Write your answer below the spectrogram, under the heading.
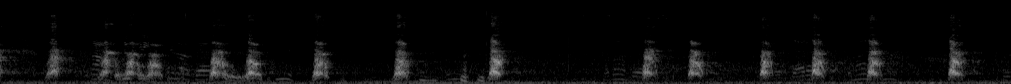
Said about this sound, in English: We have just ran into a crowd of angry pack dogs, but luckily they had owners in. They were able to restrain them before got eaten in the middle of this interview.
